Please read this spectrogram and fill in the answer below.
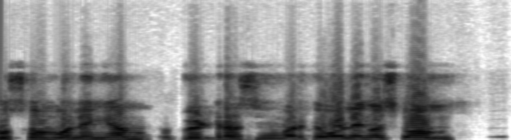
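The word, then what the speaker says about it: vitreous: क्या बोलते हैं तो उसको हम बोलेंगे हम विटरस ह्यूमर क्या बोलेंगे उसको हम तो भैया इसकी स्पेलिंग है वी आई टी आर ई ओ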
